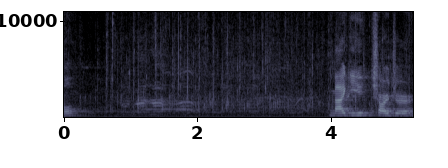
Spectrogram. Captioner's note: audience cheering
